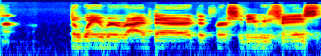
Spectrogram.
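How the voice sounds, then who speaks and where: A man's voice at a moderate pace. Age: 30s. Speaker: professional soccer player. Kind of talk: interview.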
